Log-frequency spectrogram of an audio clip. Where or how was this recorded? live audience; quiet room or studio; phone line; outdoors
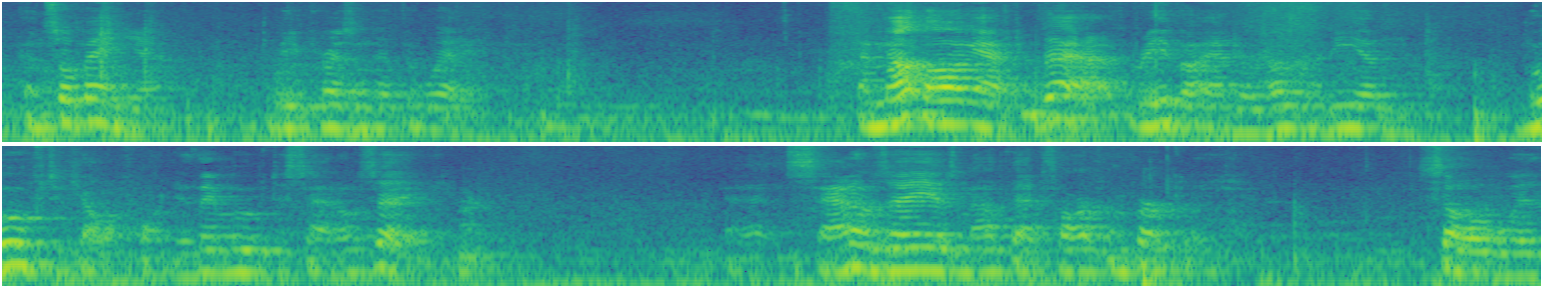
live audience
